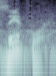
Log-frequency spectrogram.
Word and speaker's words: Zandvoort: the boys are gone pronounced Zandt boy or if you're from Texas Sam hurt is the motorsports racetrack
